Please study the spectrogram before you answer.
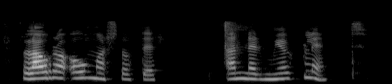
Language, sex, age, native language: Icelandic, female, 60-69, Icelandic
